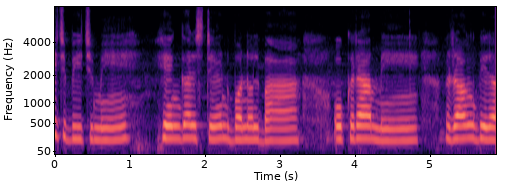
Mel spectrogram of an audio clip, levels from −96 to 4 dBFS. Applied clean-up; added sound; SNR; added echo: none; none; none; none.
